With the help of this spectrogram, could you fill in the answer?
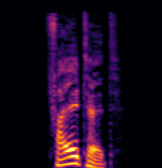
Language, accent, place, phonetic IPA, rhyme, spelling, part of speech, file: German, Germany, Berlin, [ˈfaltət], -altət, faltet, verb, De-faltet.ogg
- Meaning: inflection of falten: 1. third-person singular present 2. second-person plural present 3. second-person plural subjunctive I 4. plural imperative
